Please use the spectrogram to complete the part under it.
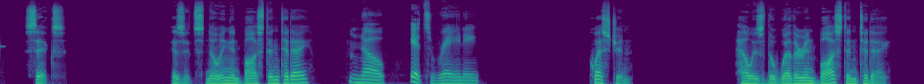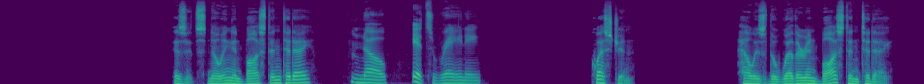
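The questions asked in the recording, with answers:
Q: How is the weather in Boston today?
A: It's raining.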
